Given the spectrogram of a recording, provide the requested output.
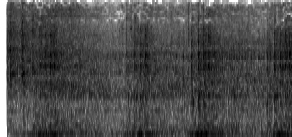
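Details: Bajaj Discover single-cylinder bike after replacing rocker arm whose small needle bearing had come out and caused top-end noise: fires up and settles into a steady, even beat with no ticking; valve gear sounds healthy.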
